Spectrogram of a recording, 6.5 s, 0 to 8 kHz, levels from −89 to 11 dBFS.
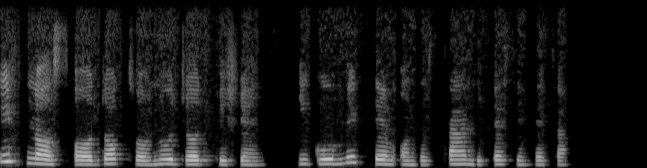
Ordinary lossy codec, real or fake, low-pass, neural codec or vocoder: none; real; none; none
